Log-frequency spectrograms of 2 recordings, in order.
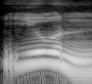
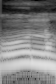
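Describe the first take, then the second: First: The syllable starts with a 'y' sound, 'yun'. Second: The syllable starts with a plain vowel, 'un'. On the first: The speaker calls it right. "আর ইয়া দু পেশ ইউন" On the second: The speaker calls it wrong. "ইয়া দুই পেশ উন হয় না"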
